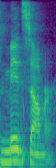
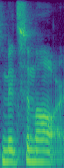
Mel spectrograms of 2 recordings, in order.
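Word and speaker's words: Midsommar: list it's ari asters midsummer and is that how it's pronounced i feel like every time i say it there's some country club horror fan that's like actually it's mid samar yes but anyway this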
